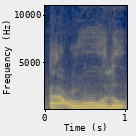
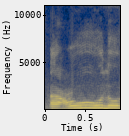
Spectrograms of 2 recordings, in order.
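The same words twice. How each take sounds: Both takes have the same delivery.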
